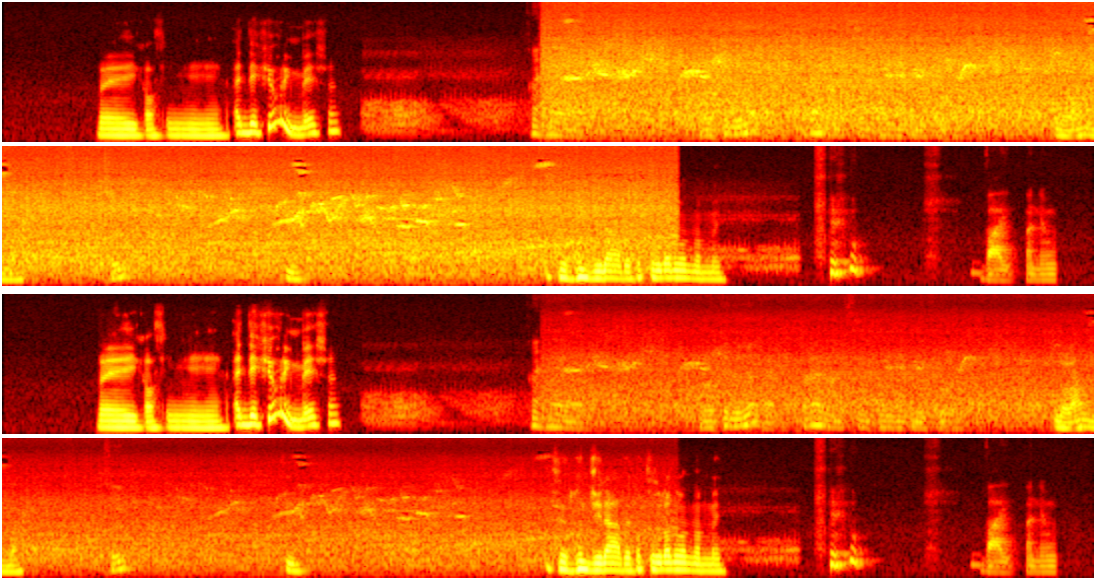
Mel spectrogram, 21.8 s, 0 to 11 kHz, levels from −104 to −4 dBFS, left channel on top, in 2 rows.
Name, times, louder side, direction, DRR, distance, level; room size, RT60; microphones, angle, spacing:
voice 1, 0.9-3.4 10.5-11.1 13.8-14.0 16.4-18.2 20.6-20.7, right 3 dB, 85° right, 1.2 m, -23 dB
sound 1, 3.6-18.9, left 3 dB, 30° left, 2.6 m, -47 dB
voice 2, 5.3-5.9 7.0-9.7 11.9-12.3 19.0-19.7 20.1-20.3 20.7-21.5, left 1 dB, 15° left, 1.8 m, -35 dB
sound 2, 5.4-17.7, left 11 dB, 75° left, 0.4 m, -28 dB
head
